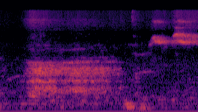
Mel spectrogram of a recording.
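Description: A person breathing out audibly while holding a yoga pose: one faint, breathy exhale lasting about a second.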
